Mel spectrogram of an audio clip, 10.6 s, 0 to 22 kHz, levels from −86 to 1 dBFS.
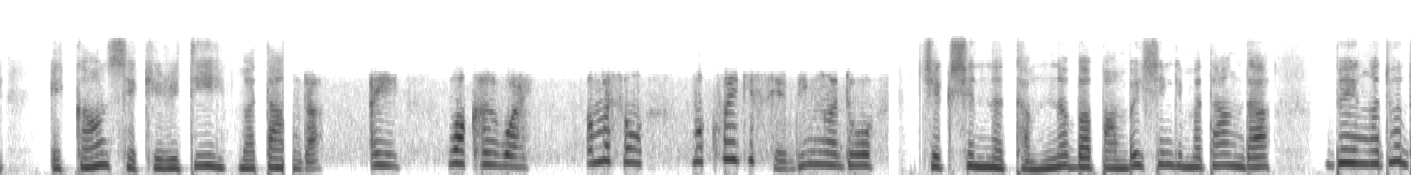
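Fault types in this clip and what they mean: Opus compression: The whole clip sounds muffled and hoarse, with heavy codec damage and nothing above 8.7 kHz. This points to Opus's speech (SILK) mode. It likely comes from a very low rate, which fits about 12 kbps.
Input switched to a poorer device: From 2.12 to 6.74 s the sound turns dull and boxy, with nothing above 3.8 kHz. An 80 ms silence marks the change. Level drops a few decibels, and new background noise sits well below the signal. A switch to a poorer input device is the likely cause.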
